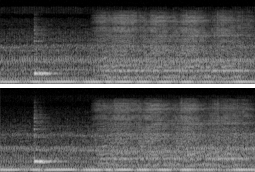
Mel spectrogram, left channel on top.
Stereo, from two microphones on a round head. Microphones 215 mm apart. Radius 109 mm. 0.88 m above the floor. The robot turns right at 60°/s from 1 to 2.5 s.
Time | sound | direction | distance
0.3 | a cowbell | 10° right (ahead or behind) | 4.5 m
